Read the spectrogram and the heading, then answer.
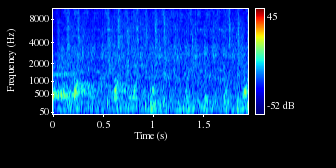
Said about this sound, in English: The engine sputters and roars to life.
